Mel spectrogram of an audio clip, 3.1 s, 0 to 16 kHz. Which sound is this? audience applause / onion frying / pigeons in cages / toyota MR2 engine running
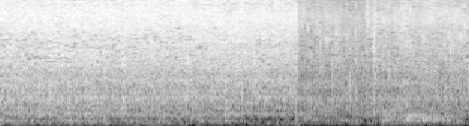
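onion frying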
